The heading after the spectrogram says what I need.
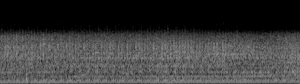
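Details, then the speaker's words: Old Ford tractor diesel: the nozzle was checked and found fine, then screws were loosened and the fuel slowly increased. On restart it gives a steady, even idle with a smooth chugging beat and no knock or misfire; the problem is now fixed. "फिर अभी भी हमने इसको start किया कि कबीर काफी अब तक इसका साउंड बिल्कुल सही हो चुका है"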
